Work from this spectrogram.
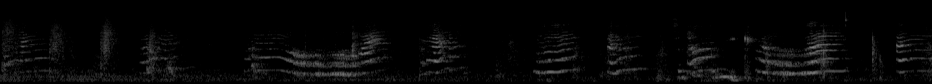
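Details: Tara, a female kitten, indoors and going crazy with excitement for her wet food, gives a run of loud, drawn-out meows that arch up and then fall, coming roughly every second, with a person's voice faintly behind.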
